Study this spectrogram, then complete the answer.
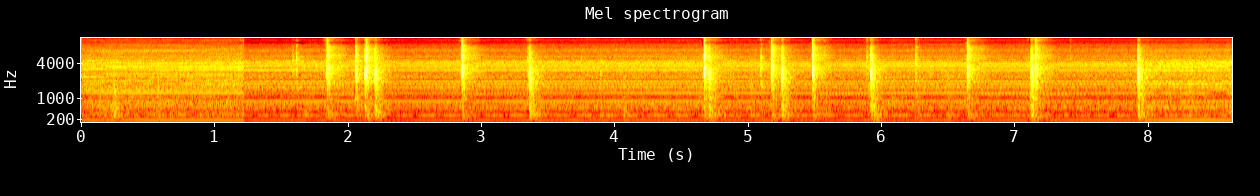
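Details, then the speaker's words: Foxbody Ford Mustang that won't crank, starter jumped directly: sharp irregular single clicks over a faint hum with no cranking. The solenoid engages but the starter motor doesn't turn. "right so it sounds like the solenoid's working but the motor's not"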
